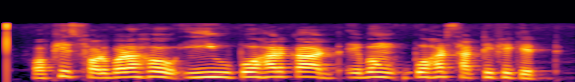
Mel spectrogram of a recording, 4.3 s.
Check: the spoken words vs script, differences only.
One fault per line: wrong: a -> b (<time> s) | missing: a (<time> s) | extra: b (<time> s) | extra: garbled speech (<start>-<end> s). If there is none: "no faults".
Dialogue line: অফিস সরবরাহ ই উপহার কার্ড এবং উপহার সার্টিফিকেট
no faults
